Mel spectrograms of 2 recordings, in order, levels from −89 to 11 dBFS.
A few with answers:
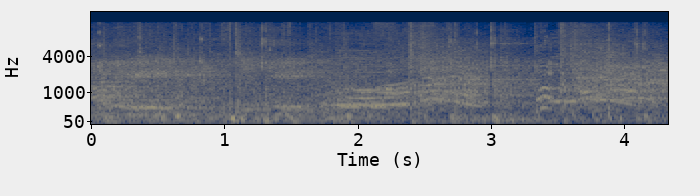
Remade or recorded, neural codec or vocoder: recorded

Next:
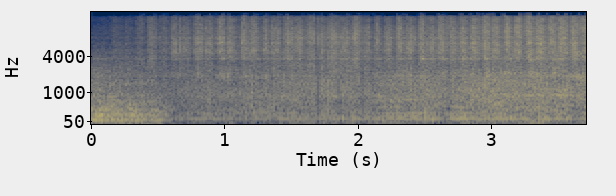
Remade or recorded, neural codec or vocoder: remade, codec, SNAC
